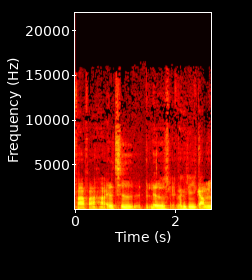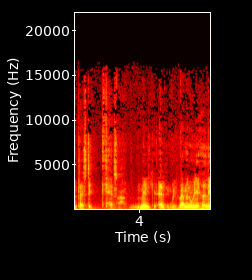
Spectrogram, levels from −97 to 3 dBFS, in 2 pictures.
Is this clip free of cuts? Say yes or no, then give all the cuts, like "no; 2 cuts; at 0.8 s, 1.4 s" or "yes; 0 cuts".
no; 5 cuts; at 1.3 s, 1.9 s, 2.4 s, 2.7 s, 3.7 s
